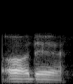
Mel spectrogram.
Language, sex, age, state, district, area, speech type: Bodo, male, 60+, Assam, Kokrajhar, rural, conversation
